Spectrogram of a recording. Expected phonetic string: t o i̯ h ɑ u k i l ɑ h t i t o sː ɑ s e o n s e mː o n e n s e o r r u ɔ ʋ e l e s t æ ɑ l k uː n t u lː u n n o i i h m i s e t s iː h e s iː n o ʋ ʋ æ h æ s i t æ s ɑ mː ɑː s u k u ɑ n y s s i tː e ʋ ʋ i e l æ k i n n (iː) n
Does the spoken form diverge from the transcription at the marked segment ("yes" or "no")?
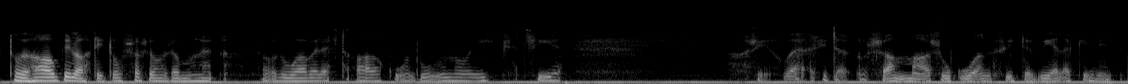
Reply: yes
